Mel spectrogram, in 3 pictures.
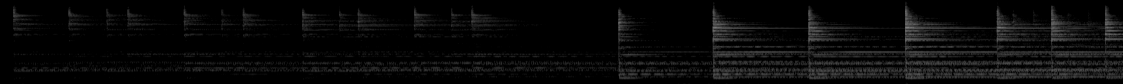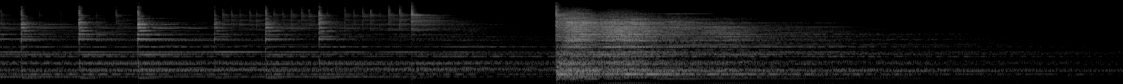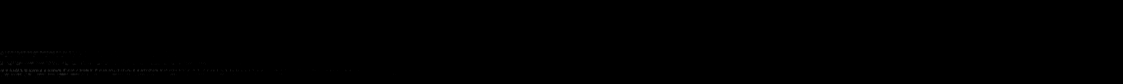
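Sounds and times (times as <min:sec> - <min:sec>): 
ride cymbal: 0:00.2 - 0:20.2.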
